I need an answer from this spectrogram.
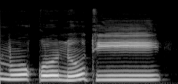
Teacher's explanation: قاف ساکن کو ہلا کر پڑھیں گے کیونکہ یہ حروف قلقلہ میں سے ہے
